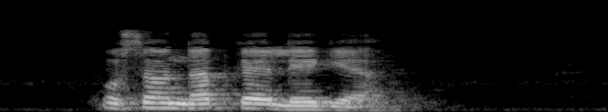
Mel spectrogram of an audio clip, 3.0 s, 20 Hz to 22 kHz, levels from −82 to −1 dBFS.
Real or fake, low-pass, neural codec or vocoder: real; 7.2 kHz; none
